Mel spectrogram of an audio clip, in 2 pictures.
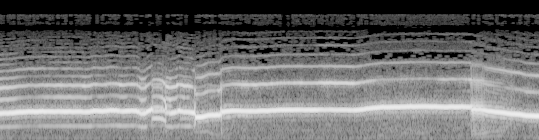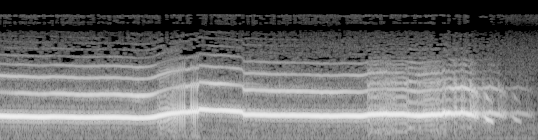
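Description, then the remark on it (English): A loud power holler: one voice holds a high, ringing note for about eleven seconds, wavering and dipping briefly a few times before it trails off at the end. “They call that power yodeling. That's called power hollering.”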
